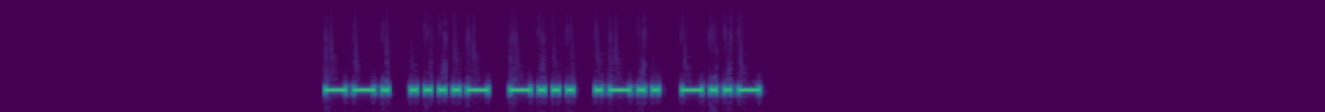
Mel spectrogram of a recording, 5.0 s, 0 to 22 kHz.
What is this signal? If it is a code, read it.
Morse code, heard as a keyed tone, about 46 wpm, 700 Hz. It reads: G4BLX
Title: DXCC-100 Call Signs - 5 Characters - Repeated 2x - 45wpm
